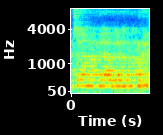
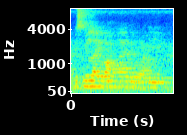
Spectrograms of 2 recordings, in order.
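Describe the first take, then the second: First: It is recited quickly and rushed. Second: It is recited slowly and carefully.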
